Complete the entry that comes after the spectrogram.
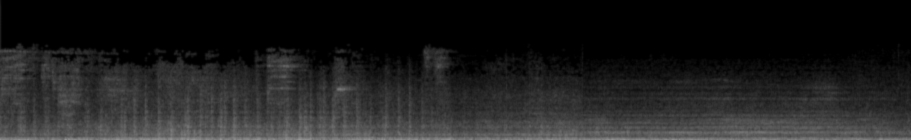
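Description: Passenger coaches of an express train rolling past, steel wheels clicking over the rail joints in a steady clickety-clack. About two-thirds in the clatter turns smoother and a little quieter.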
